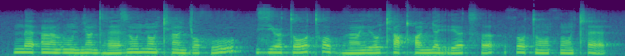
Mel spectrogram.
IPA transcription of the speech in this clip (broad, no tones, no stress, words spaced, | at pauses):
nɛʔœ̃ ɣũɟœ̃dʱɛzũ nõcʰœ̃ɟoxu | zʲə˞ to tʰobʱœ̃ lʲocʰœqʰu ɲɛrʲœt͡sʰə | θotõ θõcʰɛ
